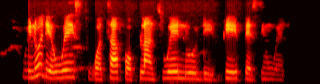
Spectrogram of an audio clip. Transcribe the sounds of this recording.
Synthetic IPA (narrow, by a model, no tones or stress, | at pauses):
winodewestwɔtʰafɔplãntswenodepepɛsĩnwɛl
